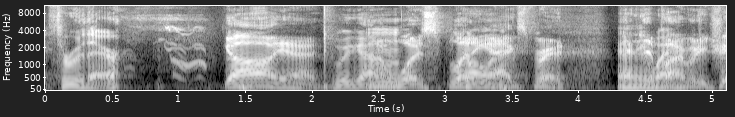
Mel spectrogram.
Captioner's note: laugh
